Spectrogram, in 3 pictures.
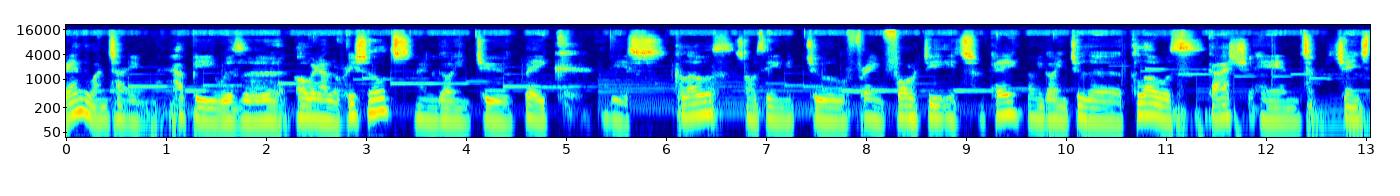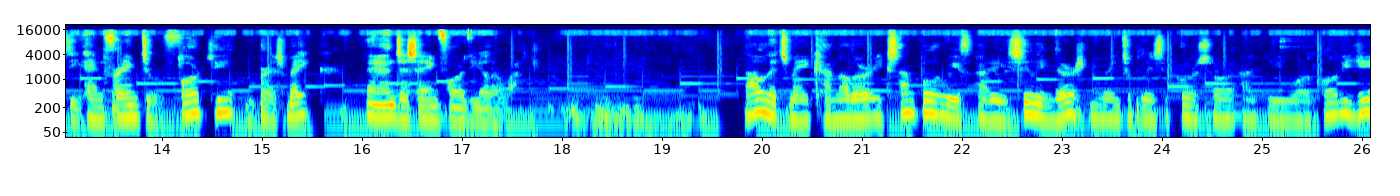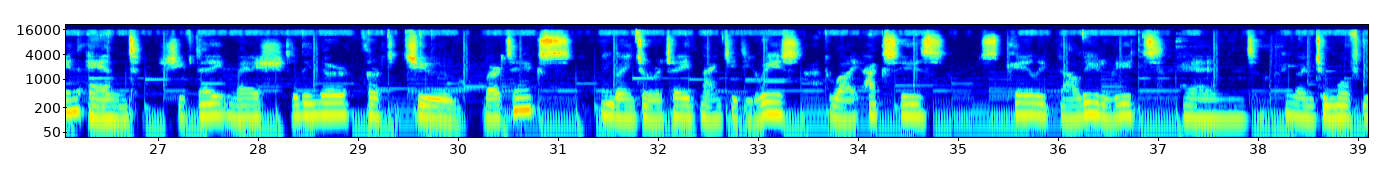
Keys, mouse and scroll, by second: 0.0-2.4 middle drag, 2.9 click, 5.9-7.7 shift+middle drag, 8.3-9.8 drag, 10.6 click, 11.3-14.3 drag, 14.3 KP_Enter, 14.9-15.9 drag, 17.2-18.6 drag, 18.6 KP_Enter, 19.6 click, 19.7 space, 19.8-23.2 middle drag, 23.7 shift+s, 26.9 shift+a, 30.2 KP_Enter, 31.0-31.4 scroll down 1, 31.4 r, 32.4 KP_Enter, 33.0 scroll down 1, 33.3-34.7 middle drag, 34.7 s, 36.0 click, 36.3-36.8 middle drag, 36.8-37.9 scroll up 1, 37.9 alt+click, 38.7-39.1 middle drag.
